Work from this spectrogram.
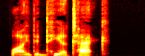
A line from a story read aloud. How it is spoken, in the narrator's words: asked Elva in a small, fearful voice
